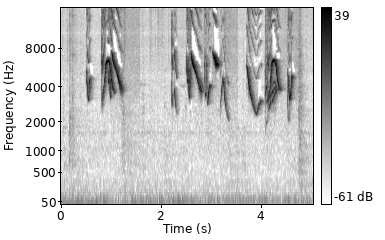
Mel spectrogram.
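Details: Grey singer finch held in captivity, originally from Poland, singing three separate short phrases of sweeping, high-pitched whistles, each lasting under a second with pauses between them.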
